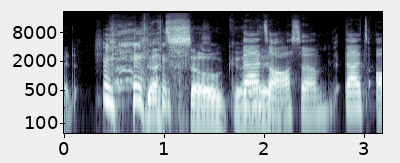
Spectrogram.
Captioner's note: laughs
